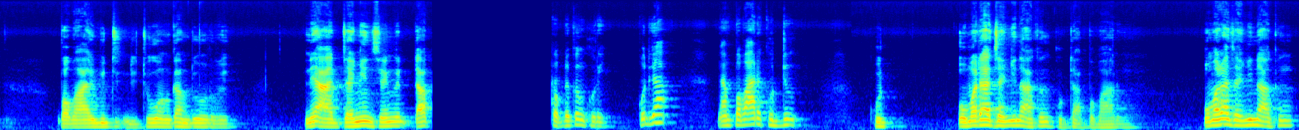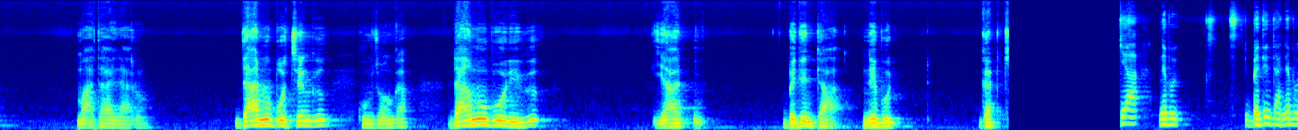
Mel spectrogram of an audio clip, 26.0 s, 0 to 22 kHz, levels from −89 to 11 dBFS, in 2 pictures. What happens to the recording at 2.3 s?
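Nothing goes wrong at 2.3 s: the speech there plays through intact, with no fault to be heard at that moment.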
